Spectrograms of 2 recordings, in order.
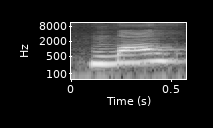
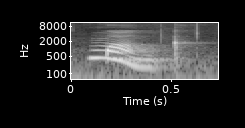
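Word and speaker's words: monk: अब जो हमारा फिफ्थ वर्ड है, हम इसको इसकी स्पेलिंग की वजह से मॉन्क प्रोनाउंस करते हैं, जो कि गलत है। इस वर्ड की सही प्रोनाउंसिएशन है मंक, मंक।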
